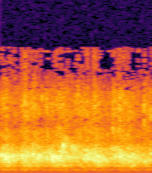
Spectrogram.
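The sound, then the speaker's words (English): A crowd at a Thanksgiving convention claps steadily, a dense, even patter of many hands that holds at one level throughout, with no voices over it. “Your clapping is not interesting.”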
